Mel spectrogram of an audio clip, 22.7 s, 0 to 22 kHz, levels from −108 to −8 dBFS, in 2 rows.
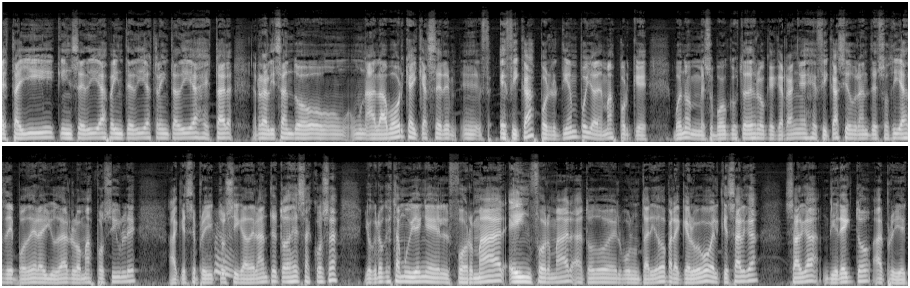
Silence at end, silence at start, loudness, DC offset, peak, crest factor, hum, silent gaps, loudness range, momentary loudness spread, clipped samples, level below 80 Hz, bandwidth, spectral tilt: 0 s; 0 s; -26 LUFS; under 0.1%; -4 dBFS; 24 dB; none; none; 4 LU; 6 LU; under 0.1%; -50 dBFS; 14 kHz; -5.5 dB/octave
